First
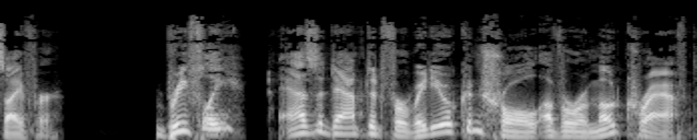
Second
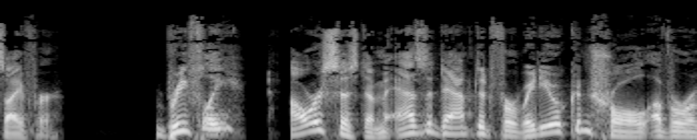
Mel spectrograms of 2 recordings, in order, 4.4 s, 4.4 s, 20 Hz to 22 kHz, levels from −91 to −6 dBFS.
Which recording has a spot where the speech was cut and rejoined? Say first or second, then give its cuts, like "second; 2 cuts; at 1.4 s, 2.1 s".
first; 1 cut; at 1.7 s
